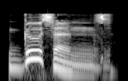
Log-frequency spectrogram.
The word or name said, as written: goossens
